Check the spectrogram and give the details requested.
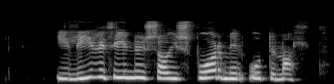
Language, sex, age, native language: Icelandic, female, 30-39, Icelandic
